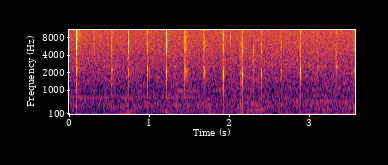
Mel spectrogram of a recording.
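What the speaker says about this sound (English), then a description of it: "Let's do our golf clap." Golf clap emote in the video game Oblivion: a steady run of light, sharp claps at an even, unhurried pace, close and moderately loud, with no talking.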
